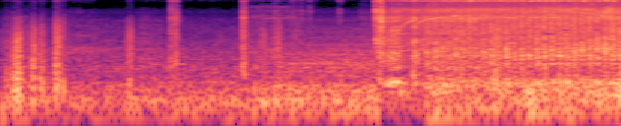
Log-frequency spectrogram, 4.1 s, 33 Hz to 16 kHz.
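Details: Mitsubishi Canter 3-ton diesel with a hard-starting issue involving the Palit fuel feed pump: a few cranking clatters, then it catches at about 2.5 seconds and settles into a steady, even idle; normal start.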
